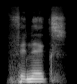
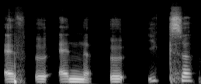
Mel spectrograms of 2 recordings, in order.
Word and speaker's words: fenex: i r o u fenex attaché donc F e n e x comme FedEx donc fenex pour le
